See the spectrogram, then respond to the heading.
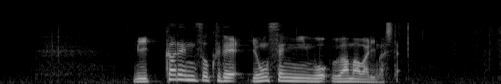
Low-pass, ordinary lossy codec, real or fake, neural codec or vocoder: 7.2 kHz; none; real; none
